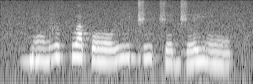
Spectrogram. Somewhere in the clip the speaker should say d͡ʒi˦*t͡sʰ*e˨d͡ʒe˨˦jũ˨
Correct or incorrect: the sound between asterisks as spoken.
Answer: incorrect: t͡ʃ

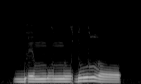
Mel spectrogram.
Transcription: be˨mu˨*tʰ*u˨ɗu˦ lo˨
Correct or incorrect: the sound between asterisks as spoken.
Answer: incorrect: n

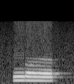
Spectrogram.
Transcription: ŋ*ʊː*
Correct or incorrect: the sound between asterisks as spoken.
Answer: correct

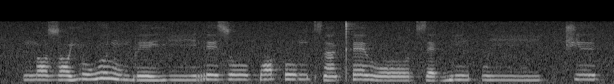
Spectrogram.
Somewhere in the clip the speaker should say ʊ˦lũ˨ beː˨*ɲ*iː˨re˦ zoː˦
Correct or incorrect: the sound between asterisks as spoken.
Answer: incorrect: j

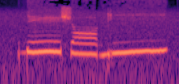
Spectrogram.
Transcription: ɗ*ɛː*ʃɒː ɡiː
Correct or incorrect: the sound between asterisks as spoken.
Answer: incorrect: eː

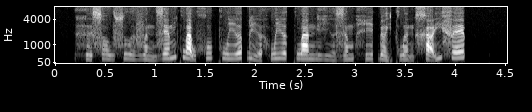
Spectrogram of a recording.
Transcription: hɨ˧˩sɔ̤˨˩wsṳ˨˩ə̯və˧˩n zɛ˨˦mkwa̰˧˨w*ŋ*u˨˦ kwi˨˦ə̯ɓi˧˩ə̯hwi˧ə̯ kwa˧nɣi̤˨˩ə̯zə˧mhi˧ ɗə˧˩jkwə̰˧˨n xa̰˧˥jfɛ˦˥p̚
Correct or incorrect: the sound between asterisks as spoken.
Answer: incorrect: x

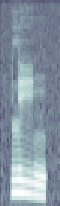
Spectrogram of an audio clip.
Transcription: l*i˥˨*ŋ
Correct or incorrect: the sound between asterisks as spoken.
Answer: correct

